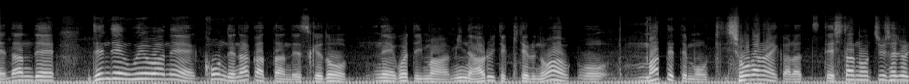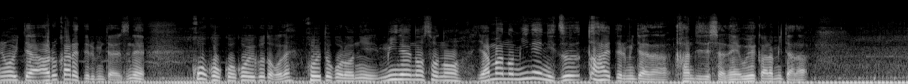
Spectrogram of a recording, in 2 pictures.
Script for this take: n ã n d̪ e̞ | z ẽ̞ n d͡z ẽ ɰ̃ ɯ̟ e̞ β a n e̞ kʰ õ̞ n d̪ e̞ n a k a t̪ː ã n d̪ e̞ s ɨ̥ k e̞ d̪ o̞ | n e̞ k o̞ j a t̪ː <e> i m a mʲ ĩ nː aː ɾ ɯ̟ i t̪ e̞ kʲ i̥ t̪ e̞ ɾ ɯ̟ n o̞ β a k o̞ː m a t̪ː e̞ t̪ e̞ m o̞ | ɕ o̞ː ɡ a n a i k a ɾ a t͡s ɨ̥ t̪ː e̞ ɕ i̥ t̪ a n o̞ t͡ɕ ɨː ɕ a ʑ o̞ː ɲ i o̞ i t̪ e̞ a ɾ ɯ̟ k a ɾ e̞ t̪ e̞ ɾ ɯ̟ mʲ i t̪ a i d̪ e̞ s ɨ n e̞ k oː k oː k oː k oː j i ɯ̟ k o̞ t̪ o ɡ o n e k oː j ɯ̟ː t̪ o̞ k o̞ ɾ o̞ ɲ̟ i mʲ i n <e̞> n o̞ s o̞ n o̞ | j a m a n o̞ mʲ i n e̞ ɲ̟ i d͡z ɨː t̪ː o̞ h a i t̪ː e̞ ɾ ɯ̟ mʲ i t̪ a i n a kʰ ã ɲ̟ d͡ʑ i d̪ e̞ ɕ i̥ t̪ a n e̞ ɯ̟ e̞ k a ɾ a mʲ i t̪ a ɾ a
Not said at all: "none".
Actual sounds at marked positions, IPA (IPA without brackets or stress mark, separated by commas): e, e̞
